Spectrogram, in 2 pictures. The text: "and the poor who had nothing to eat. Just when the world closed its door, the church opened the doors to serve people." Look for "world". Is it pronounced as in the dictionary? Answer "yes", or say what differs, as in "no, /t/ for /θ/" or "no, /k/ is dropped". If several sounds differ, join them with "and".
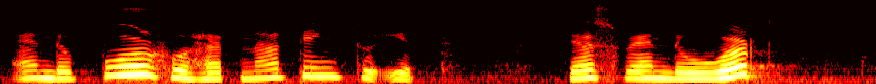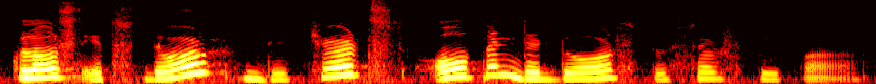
no, /l/ is dropped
